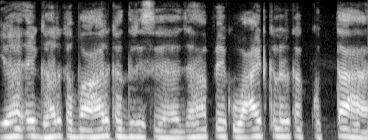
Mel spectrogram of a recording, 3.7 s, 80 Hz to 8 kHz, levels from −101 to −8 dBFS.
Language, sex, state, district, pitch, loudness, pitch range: Hindi, male, Jharkhand, Garhwa, 155 Hz, -16 LUFS, 145-160 Hz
